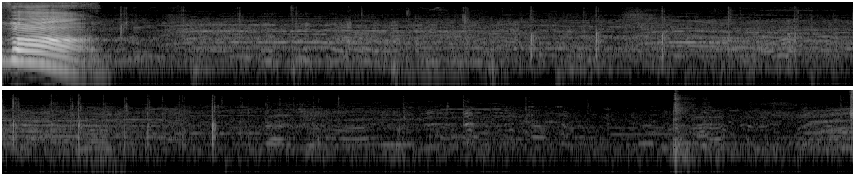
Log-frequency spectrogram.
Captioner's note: cheering and Applause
